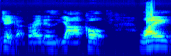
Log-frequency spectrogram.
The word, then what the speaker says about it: Yaakov: name Jacob Wright is Yaakov why why did it turn into a J because the first Bibles that were translated were translated into the German and the letter J in the German is is said like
